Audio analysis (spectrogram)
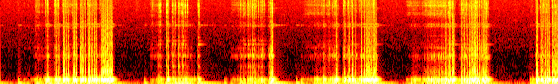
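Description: Long nails and fingertips scratch and rub the hollow metal mesh grille of a black condenser microphone. The result is loud, close, low rumbling and scraping bursts with a booming, hum-like tone. The bursts are separated by brief quiet gaps.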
